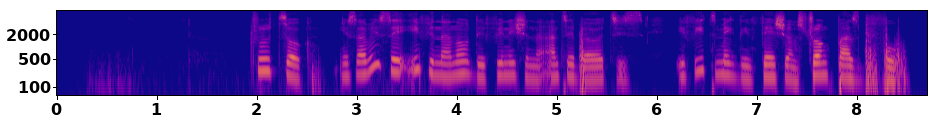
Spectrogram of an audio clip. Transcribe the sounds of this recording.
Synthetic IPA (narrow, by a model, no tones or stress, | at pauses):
tʰɹutʰɔkjisaβiseʔifjunanɔdefiniʃɔna̰ʔã̰ntabajɔtʰḭs | ifitmek̚diĩɱfɛ̃nʃɔ̃nstɹɔ̃ŋɡ̚pas̬bifɔ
